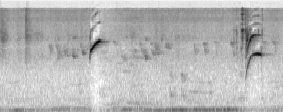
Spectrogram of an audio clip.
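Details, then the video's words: Female canary calling her mate with the cuwit-cuwit call, two crisp upward-sliding whistles about two seconds apart over faint chirping and a low hum. "suara kenari betina cuwit-cuwit memanggil jantan"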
